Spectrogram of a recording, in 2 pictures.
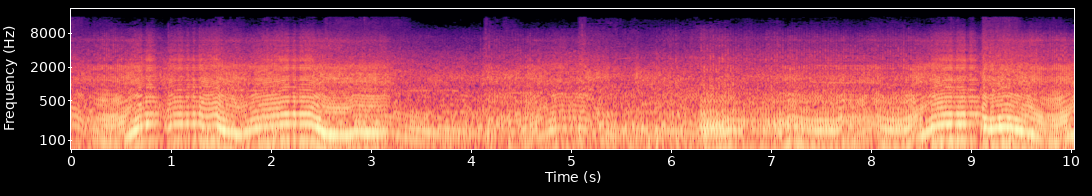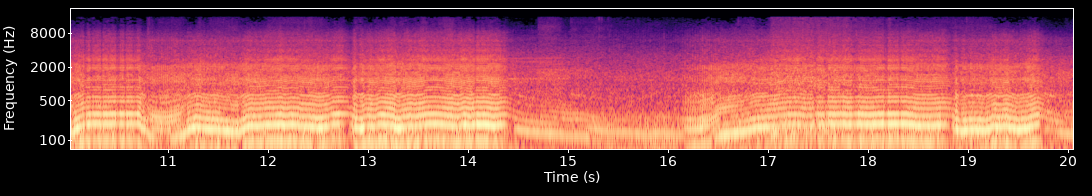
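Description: A motorcycle engine revs up and down as it races, rising and falling in pitch with each gear change.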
